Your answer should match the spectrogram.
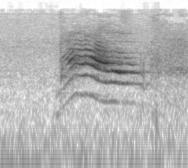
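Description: A house cat gives a single clear, rising-then-falling meow close by, about half a second long, over a quiet low background hum with no talk.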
